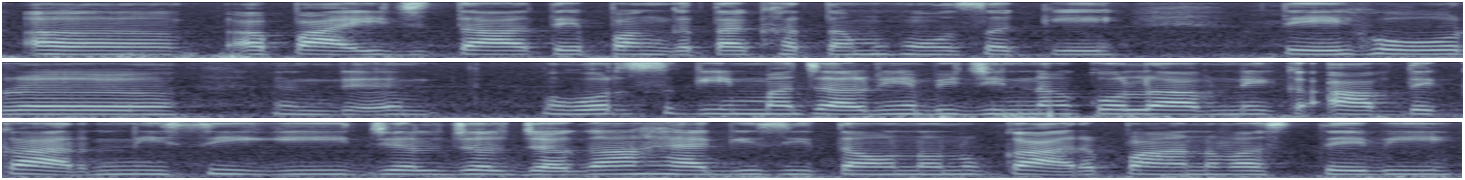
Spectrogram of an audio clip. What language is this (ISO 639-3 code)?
pan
